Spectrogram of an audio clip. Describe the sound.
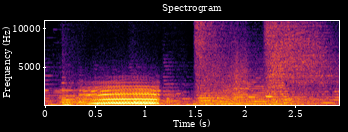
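A cow moos loudly, one long, drawn-out tonal moo followed by rougher, breathier lowing calls.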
